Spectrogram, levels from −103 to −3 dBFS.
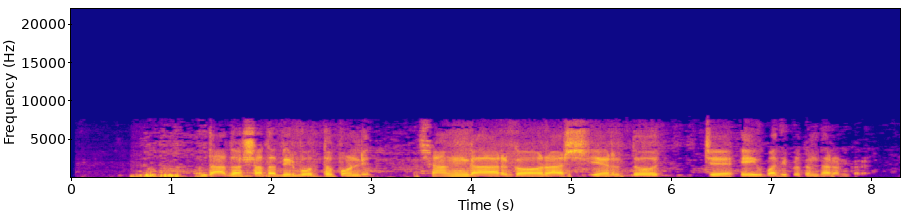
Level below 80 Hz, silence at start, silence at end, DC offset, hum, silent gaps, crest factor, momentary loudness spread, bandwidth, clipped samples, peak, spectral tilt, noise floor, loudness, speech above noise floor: -54 dBFS; 0.6 s; 0.4 s; under 0.1%; none; none; 14 dB; 9 LU; 7.8 kHz; under 0.1%; -2 dBFS; -5 dB/octave; -56 dBFS; -14 LUFS; 42 dB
